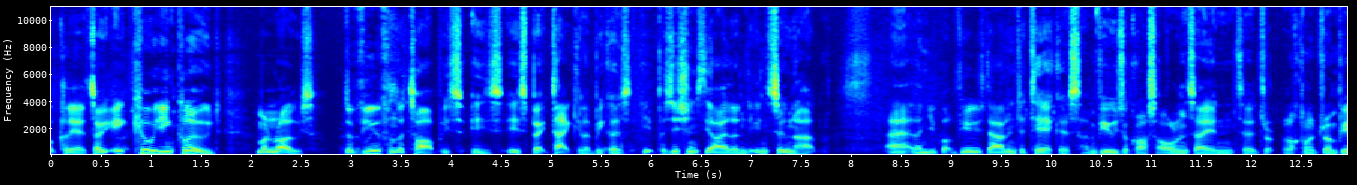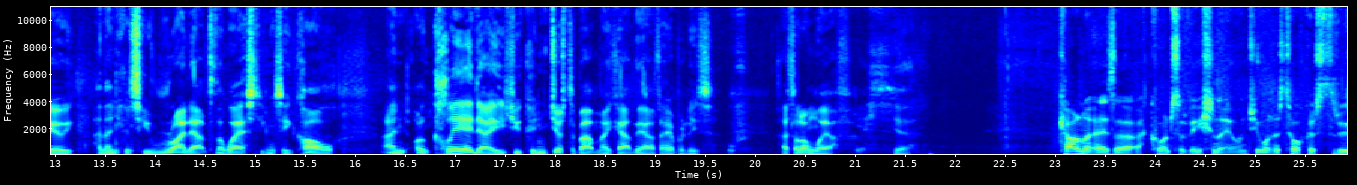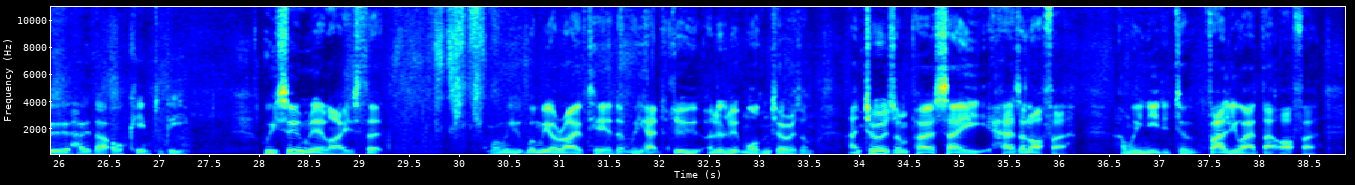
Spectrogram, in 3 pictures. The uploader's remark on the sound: Out and about in one of Scotland's wildest regions. In this episode, we delve deeper into the West Highland Peninsulas for a chilly splash in Loch Sunart and a trip to the uninhabited conservation Isle of Carna.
